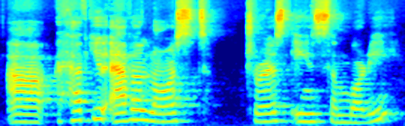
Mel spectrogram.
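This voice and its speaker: A woman acting as practice examiner, briskly reading out interview questions with short acknowledgements. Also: a little high, pushed and bright.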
